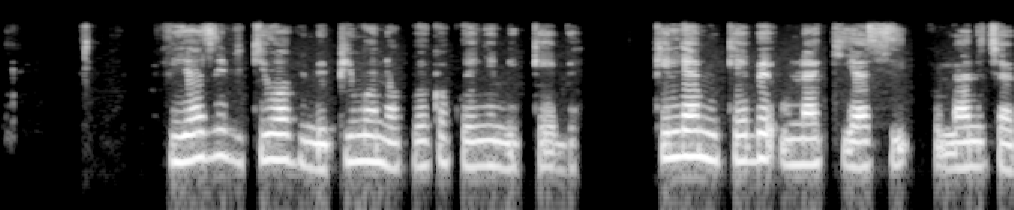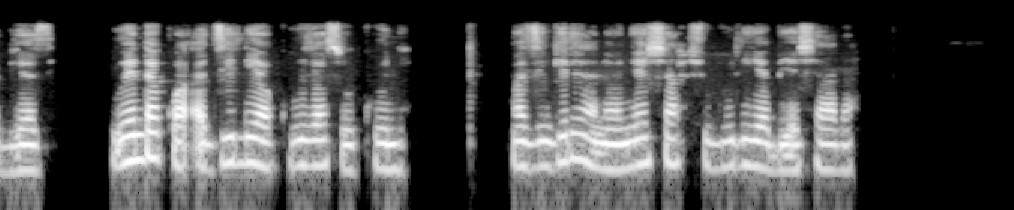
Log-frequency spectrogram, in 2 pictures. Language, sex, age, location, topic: Swahili, female, 25-35, Nakuru, finance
